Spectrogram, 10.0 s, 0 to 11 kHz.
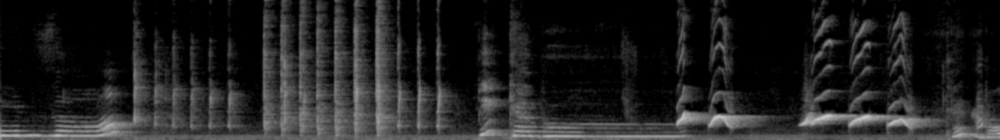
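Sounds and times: cockatiel whistling: 0:06.8 - 0:09.3.

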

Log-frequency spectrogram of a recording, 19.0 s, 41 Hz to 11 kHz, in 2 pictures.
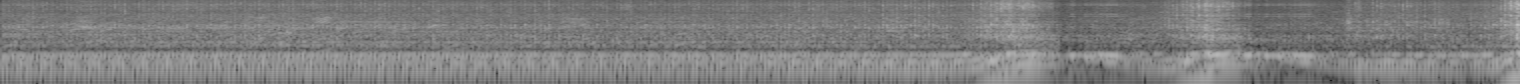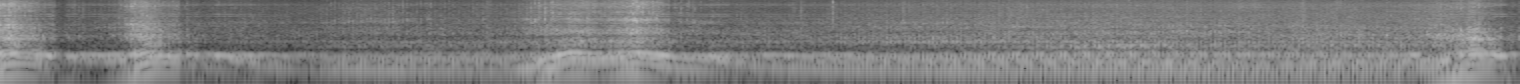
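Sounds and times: car engine idling and revving: 0:00.0 - 0:19.0.

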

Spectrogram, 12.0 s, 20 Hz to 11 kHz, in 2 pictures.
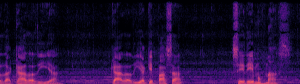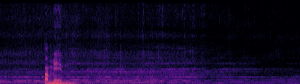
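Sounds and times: rain-like patter: 0:00.0 - 0:12.0
soft music of held tones: 0:00.0 - 0:12.0.

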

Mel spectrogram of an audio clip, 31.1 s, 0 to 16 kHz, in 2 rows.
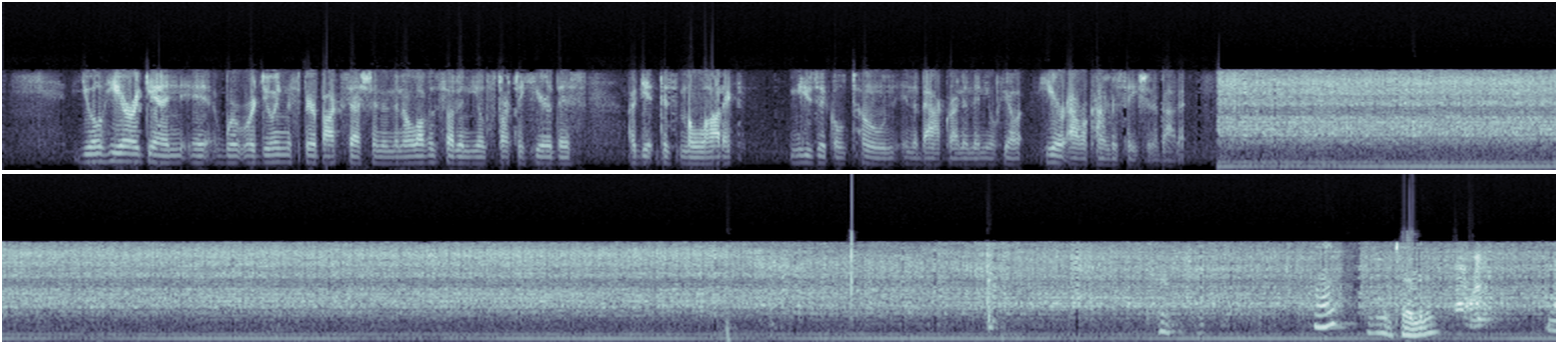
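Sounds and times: low hum: 0:12.2 - 0:31.0
radio static hiss: 0:12.2 - 0:31.0
voices: 0:27.0 - 0:27.8, 0:28.6 - 0:31.0.

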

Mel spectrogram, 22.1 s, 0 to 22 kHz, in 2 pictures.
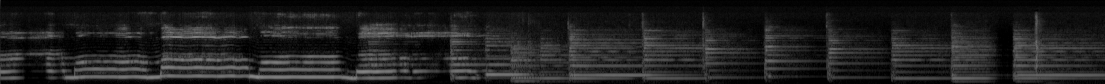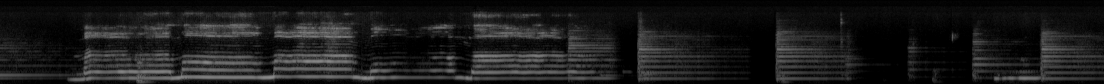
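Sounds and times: woman singing vocal warm-up: 0:00.0 - 0:05.0, 0:11.8 - 0:16.9, 0:21.0 - 0:21.5
piano playing short notes: 0:04.5 - 0:11.4.

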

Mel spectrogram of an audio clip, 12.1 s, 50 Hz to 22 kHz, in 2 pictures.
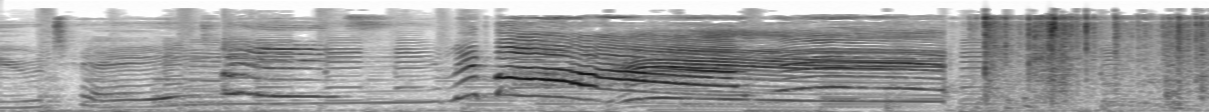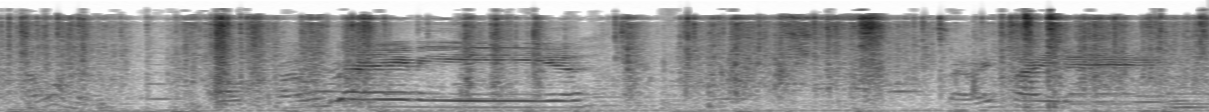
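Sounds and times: quiet background music: 0:00.0 - 0:12.0
wrapping paper tearing and crinkling: 0:04.7 - 0:12.0.

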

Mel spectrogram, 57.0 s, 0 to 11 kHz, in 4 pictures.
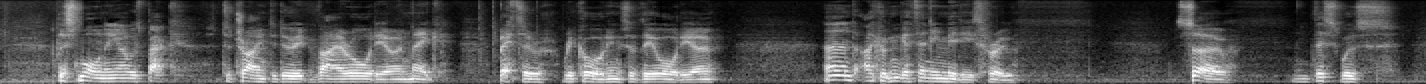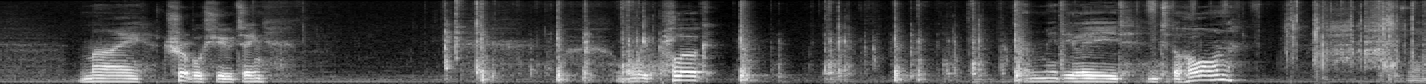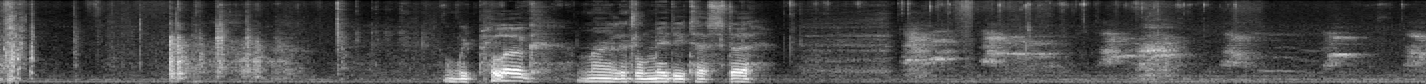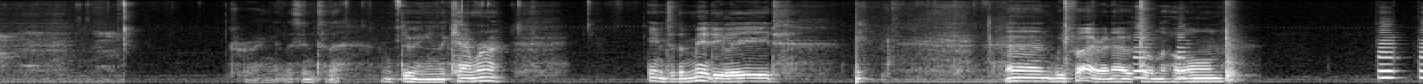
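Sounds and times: cables rustling and clicking: 0:25.7 - 0:31.2, 0:37.5 - 0:42.8
digital horn notes: 0:53.9 - 0:55.0, 0:56.5 - 0:57.0.

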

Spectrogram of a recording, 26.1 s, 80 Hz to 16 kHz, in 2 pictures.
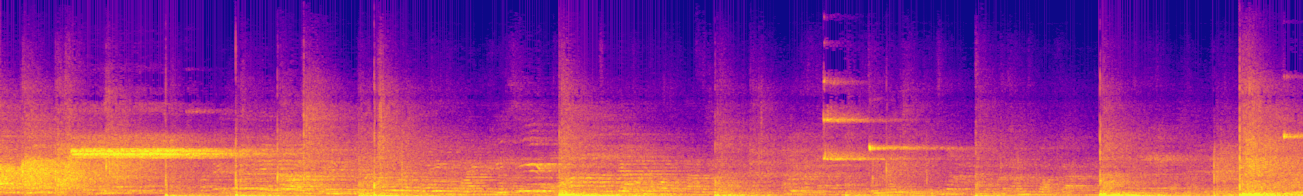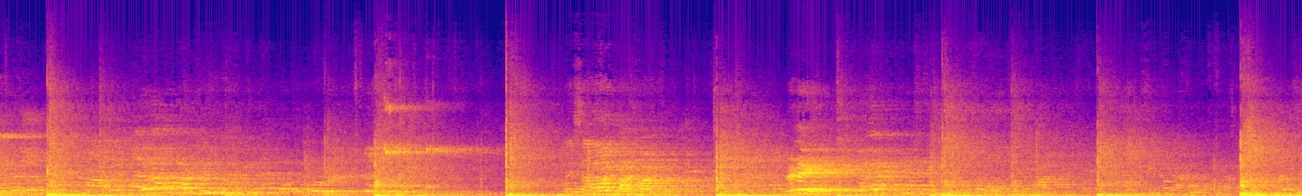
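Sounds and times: shoes squeaking on court: 0:08.1 - 0:09.5, 0:11.3 - 0:13.5, 0:16.6 - 0:18.0.

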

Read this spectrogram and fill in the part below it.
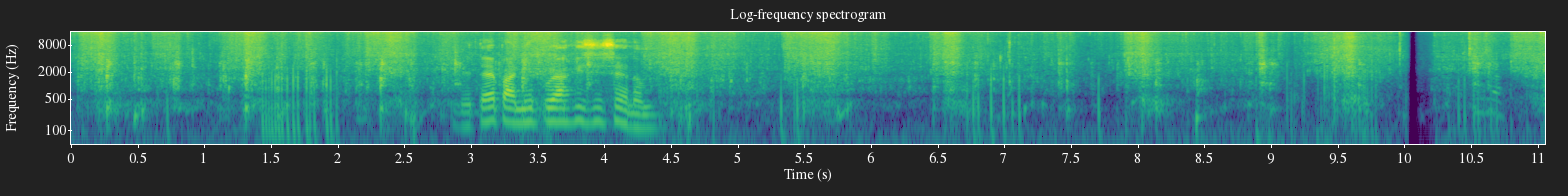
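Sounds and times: muddy water splashing: 0:00.0 - 0:11.0.

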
